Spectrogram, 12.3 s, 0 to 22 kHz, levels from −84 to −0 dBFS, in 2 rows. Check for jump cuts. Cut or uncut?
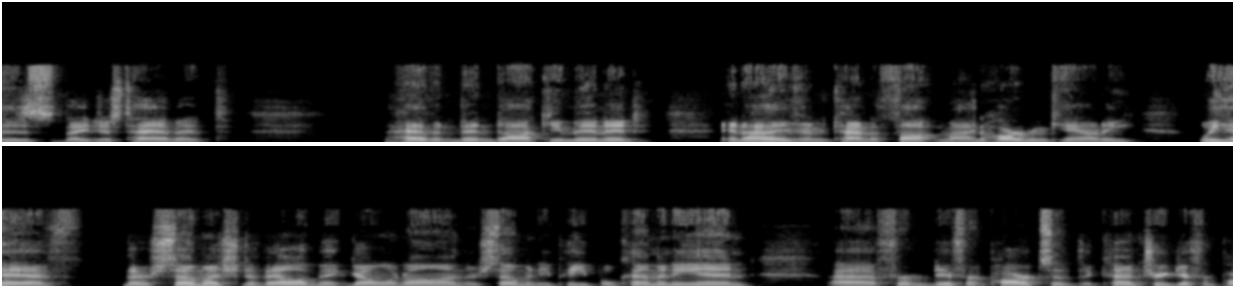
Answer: cut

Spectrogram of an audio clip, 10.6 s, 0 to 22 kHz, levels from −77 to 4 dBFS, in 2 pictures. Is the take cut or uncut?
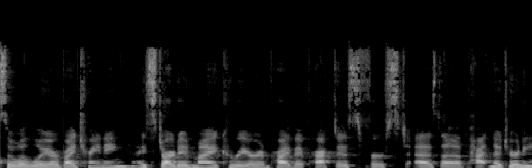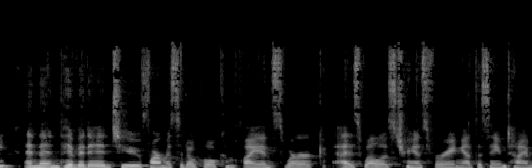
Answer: cut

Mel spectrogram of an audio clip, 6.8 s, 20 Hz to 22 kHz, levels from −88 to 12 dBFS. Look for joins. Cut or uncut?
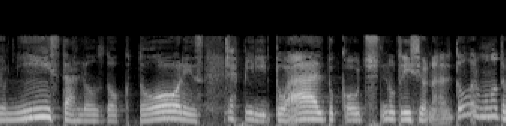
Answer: cut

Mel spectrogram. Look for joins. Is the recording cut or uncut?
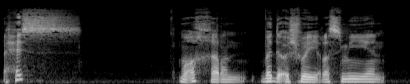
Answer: cut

